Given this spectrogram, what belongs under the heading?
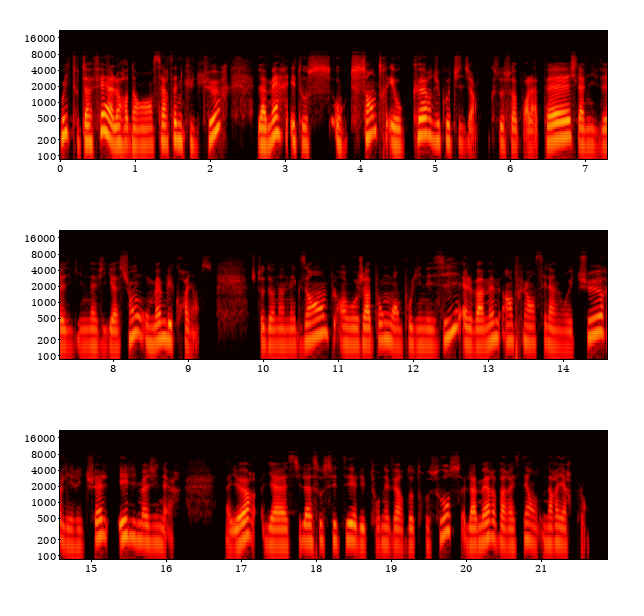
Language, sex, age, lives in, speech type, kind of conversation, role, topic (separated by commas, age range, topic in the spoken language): French, female, 25-29, France, read, expert-assistant, expert, Pourquoi la mer est-elle si importante dans certaines cultures, alors qu’elle passe presque inaperçue dans d’autres ?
